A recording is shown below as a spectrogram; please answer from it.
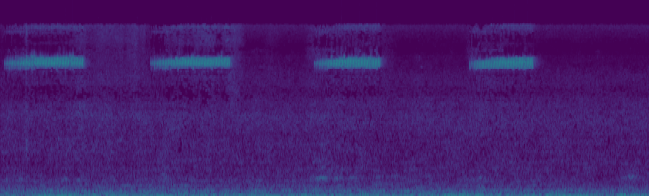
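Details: Crickets making noise, shrill sustained trills of about a second each, four of them separated by short gaps, set against steady low background rumble.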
